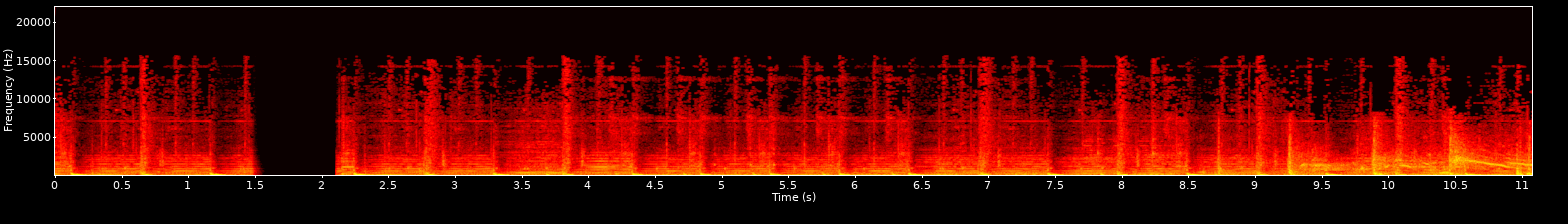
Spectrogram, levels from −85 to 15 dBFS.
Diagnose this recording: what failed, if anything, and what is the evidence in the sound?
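Network stage, likely a long network dropout: at 1.47 to 2.17 s the last sound is carried on, fades to silence, then resumes with 600 ms missing.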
